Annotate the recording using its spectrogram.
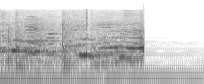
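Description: Young children's voices chattering in a room, cut off abruptly about one and a half seconds in; only faint music remains after the cut.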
